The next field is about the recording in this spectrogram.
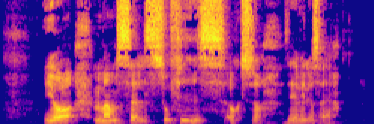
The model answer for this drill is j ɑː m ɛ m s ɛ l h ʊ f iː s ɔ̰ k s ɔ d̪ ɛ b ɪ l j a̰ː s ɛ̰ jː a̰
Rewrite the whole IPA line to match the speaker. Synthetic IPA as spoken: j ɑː m a m s ɛ l s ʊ f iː s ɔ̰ k s ɔ d̪ ɛ v ɪ l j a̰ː s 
